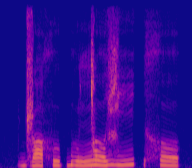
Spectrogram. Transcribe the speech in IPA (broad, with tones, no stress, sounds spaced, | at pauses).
ɖ͡ʐ ɒ˨˩ x u˨˩ ɓ u˨˩ ŋ͡ǀ o˧˩˧ ʑ i˨˦ | x o˨˩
